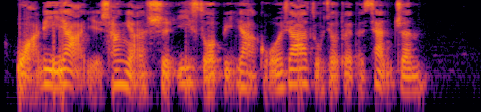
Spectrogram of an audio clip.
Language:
Chinese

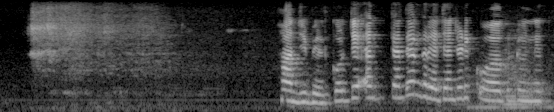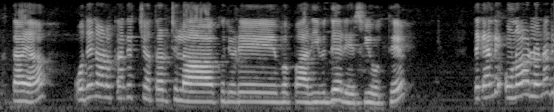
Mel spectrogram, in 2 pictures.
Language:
Punjabi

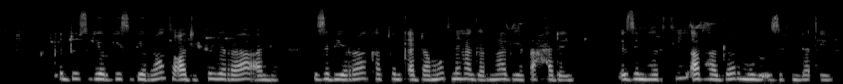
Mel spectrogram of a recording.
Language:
Tigrinya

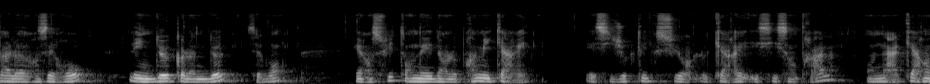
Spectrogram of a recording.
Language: French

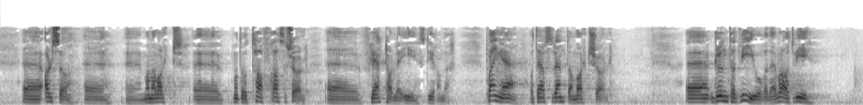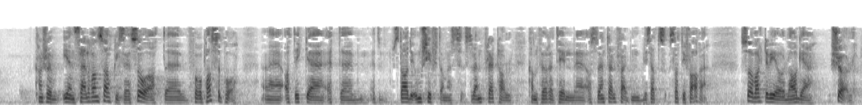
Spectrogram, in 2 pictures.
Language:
Norwegian Nynorsk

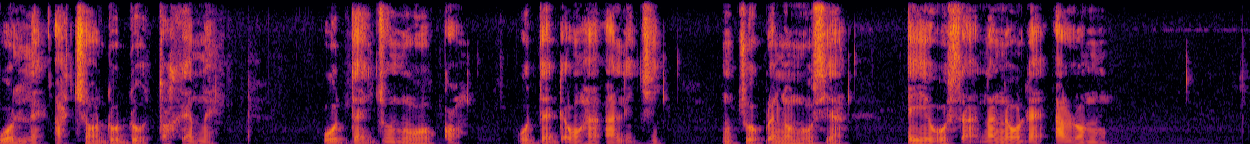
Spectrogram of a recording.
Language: Ewe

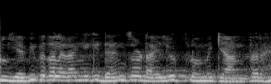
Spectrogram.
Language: Hindi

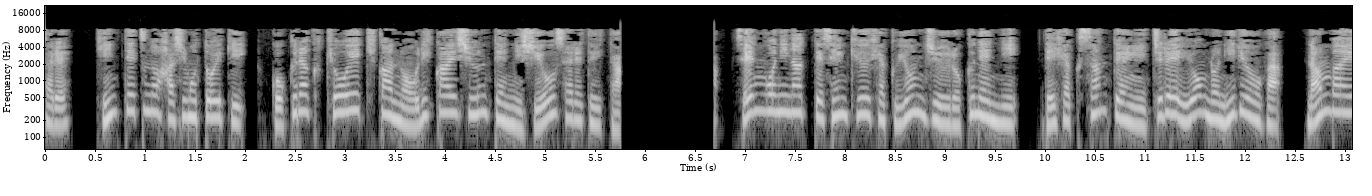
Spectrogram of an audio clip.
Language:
Japanese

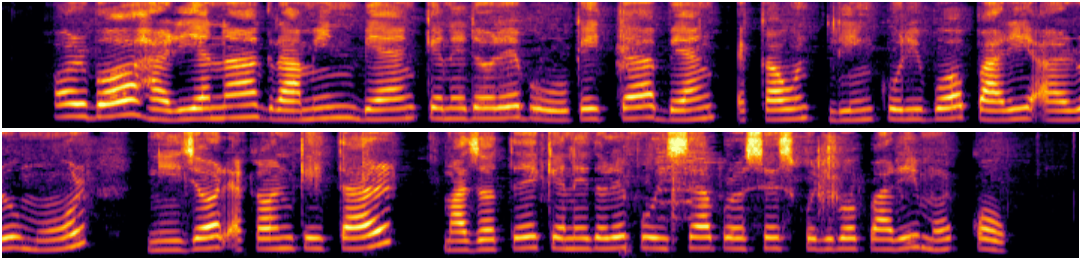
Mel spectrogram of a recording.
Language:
Assamese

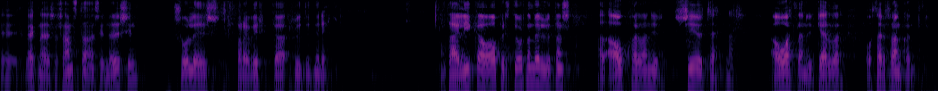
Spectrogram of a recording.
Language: Icelandic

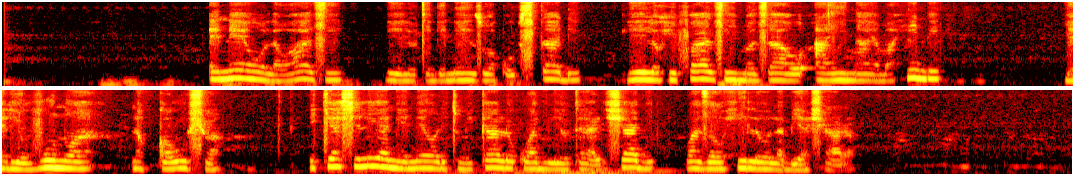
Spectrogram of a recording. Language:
Swahili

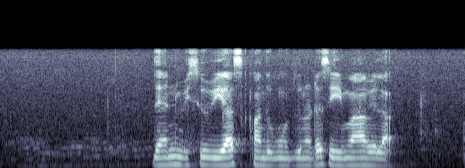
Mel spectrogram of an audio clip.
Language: Sinhala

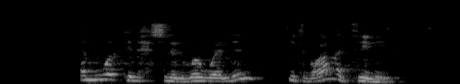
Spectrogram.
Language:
Kabyle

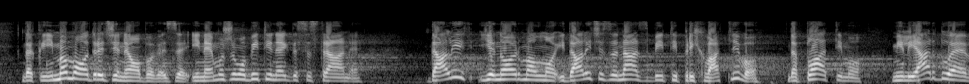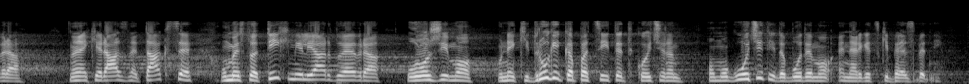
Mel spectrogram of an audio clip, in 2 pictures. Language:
Serbian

